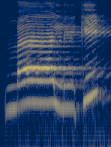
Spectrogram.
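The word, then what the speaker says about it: مالك: میم کھڑی زبر ما، میم کے اوپر پھر سے کھڑی زبر آ گیا اور ہم نے اس کو تھوڑا سا لمبا کرنا اور میم کو ما کر کے نہیں پڑھنا. ما.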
